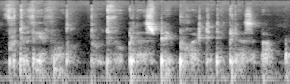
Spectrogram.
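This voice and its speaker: The speaker is whispering. The pace is moderate. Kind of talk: whispered educational lecture; ASMR educational narration. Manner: whispered, soft.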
